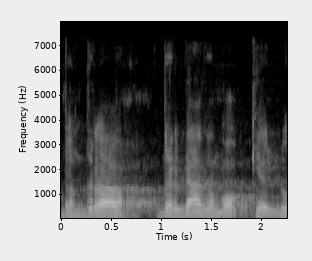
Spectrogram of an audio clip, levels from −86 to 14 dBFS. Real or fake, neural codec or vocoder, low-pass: fake; vocoder, 22.05 kHz, 80 mel bands, HiFi-GAN; 7.2 kHz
